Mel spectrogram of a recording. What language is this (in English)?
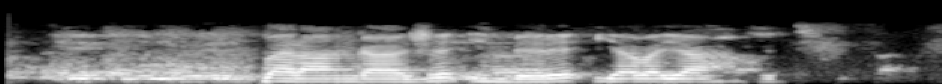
Kinyarwanda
